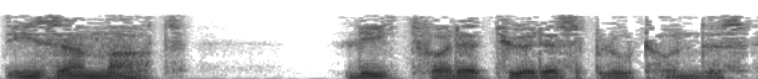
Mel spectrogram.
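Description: A man voicing a grave, gentle noble father in an audiobook, slow, soft-spoken and weighty, with a husky voice. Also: rumbling low, no echo, dull audio, full character voice. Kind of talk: audiobook character voice.

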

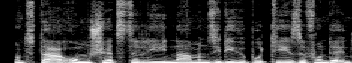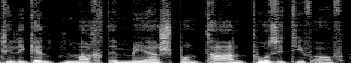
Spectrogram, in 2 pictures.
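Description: Measured male audiobook narrator. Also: on the low side, a little mellow, dry recording, studio quality. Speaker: audiobook reader. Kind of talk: scripted narration.

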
